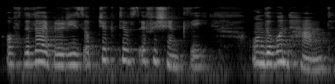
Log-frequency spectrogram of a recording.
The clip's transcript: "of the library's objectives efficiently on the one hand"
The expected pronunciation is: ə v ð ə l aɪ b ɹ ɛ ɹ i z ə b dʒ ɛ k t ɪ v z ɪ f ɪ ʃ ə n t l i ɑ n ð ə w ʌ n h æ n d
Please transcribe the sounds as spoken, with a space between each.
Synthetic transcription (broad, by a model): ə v ð ə l aɪ b ɹ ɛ ɹ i z ə b dʒ ɛ k t ɪ v z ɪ f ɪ ʃ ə n t l i ɑ n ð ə w ʌ n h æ n d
